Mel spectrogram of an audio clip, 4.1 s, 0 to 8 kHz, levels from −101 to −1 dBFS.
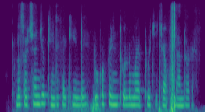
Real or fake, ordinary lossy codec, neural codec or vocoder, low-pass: fake; Opus, 64 kbps; codec, 16 kHz, 2 kbps, X-Codec, WavLM features, trained on Multilingual LibriSpeech; 7.2 kHz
